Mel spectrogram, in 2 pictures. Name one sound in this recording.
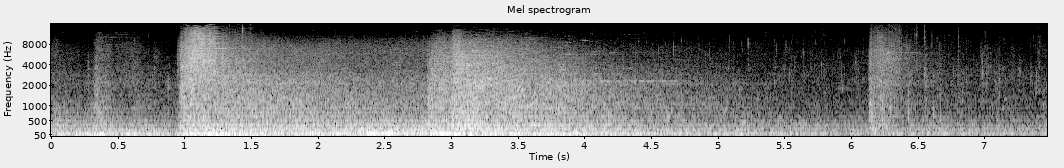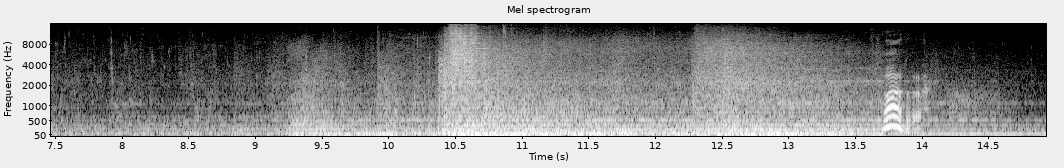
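Fire spells burst with a loud roaring whoosh.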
